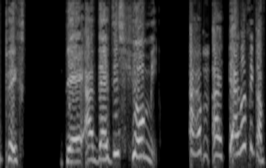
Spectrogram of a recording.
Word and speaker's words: Xiaomi: Google, there's Google Pixel there, and there's this Xiaomi. I don't think I'm pronouncing it well, but it starts at X. Xiaomi, yes.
